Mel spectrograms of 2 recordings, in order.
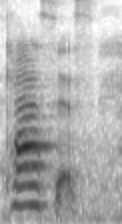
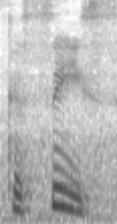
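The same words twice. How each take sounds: First: The last syllable sounds like 'sis', as spelled. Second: The last syllable sounds like 'sees', French-style. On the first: The speaker calls it right. "It's C A S S I S" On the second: The speaker calls it wrong. "It's not French. It's not C A S S E E S E"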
